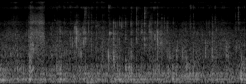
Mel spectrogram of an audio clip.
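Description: Tamarind water poured into a pan of simmering plantain curry, a soft continuous liquid splash over a faint bubbling.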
